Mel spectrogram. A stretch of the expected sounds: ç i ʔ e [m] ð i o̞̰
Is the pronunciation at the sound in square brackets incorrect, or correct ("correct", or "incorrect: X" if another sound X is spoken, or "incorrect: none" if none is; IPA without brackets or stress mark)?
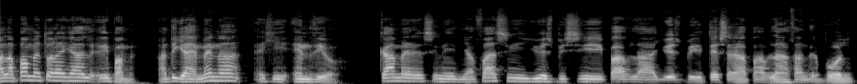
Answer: correct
